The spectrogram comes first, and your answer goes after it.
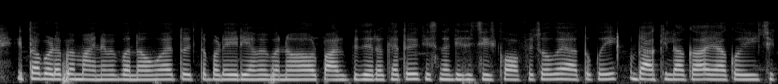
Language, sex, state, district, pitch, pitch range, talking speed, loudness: Hindi, female, Uttar Pradesh, Etah, 230 Hz, 225-235 Hz, 295 wpm, -21 LUFS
